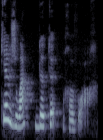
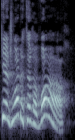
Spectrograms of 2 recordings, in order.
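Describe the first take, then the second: First: It is said flatly, with little emotion. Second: It is said with more lively emotion.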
